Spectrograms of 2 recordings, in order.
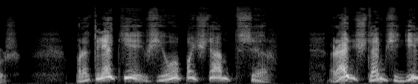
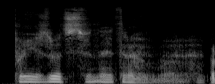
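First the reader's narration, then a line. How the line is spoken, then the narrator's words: Muttering. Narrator (Russian): пробормотал Мокриц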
